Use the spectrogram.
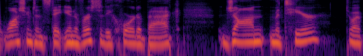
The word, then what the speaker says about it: Mateer: one involving former Washington State University quarterback John Mateer. Do I pronounce that correctly?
